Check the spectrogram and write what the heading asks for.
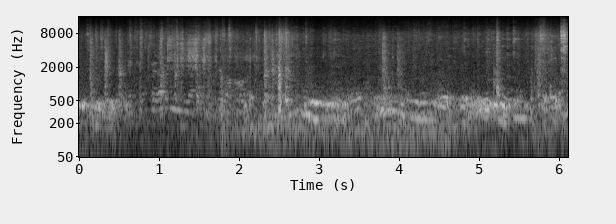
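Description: Many pigeons in a loft cooing together, a steady overlapping chorus of low, wavering coos, with a few sharp clicks.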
